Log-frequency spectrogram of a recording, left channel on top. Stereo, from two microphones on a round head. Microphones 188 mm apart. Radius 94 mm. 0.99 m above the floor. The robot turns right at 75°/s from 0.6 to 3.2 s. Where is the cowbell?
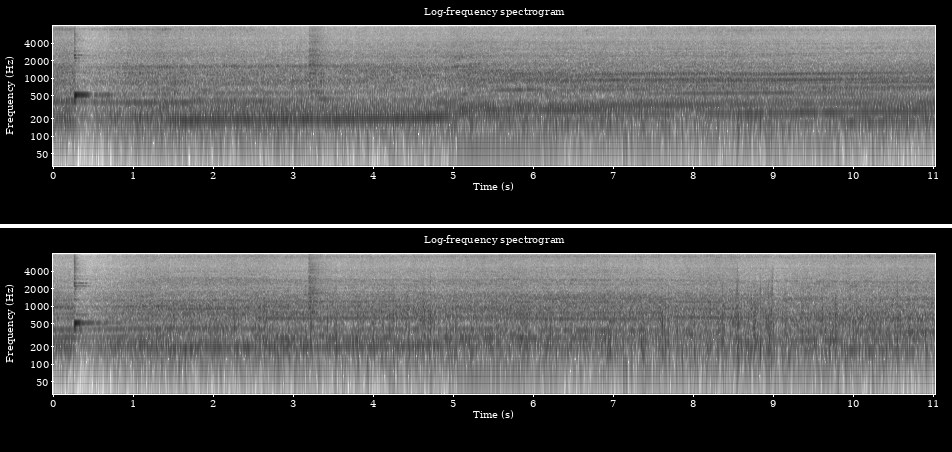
15° right (ahead or behind), 1.3 m.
